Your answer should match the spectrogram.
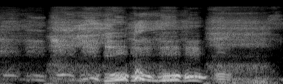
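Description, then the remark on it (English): A person breathes heavily and wheezily, loud, with raspy voiced gasps and snorting exhales running continuously for a few seconds and no talking. “Can y'all hear me breathing?”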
